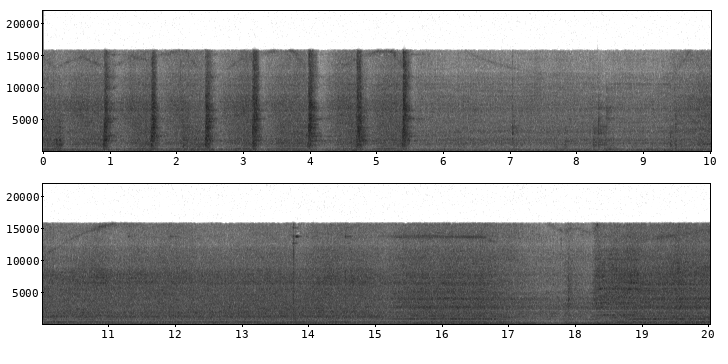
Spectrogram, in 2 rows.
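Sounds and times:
auger drill rig engine: 0:00.0 - 0:20.0.

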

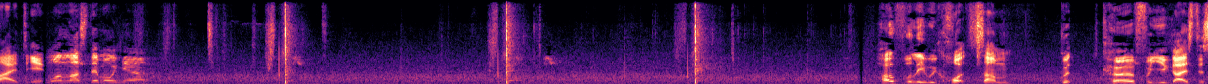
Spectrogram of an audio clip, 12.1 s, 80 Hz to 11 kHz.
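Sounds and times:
steady background hum: 0:00.0 - 0:12.0
tennis racket striking ball: 0:02.1 - 0:03.3, 0:04.8 - 0:05.6, 0:06.7 - 0:07.5
ball bouncing on hard court: 0:02.7 - 0:03.2, 0:04.8 - 0:05.6, 0:06.7 - 0:07.5.

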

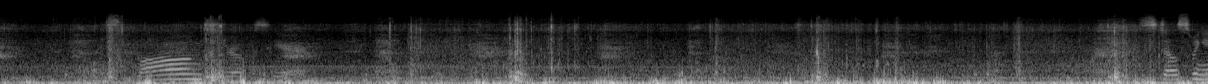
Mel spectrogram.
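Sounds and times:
oars knocking in oarlocks: 0:00.0 - 0:11.6
wind on microphone: 0:00.0 - 0:12.0.

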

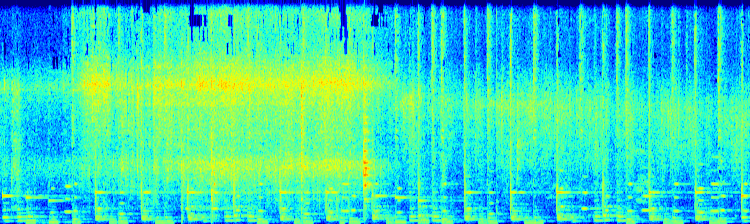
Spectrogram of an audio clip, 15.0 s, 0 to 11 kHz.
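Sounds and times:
background music with steady beat: 0:00.0 - 0:15.0
hot oil sizzling with rice: 0:00.9 - 0:15.0.

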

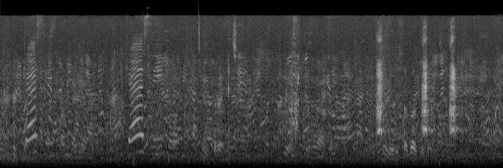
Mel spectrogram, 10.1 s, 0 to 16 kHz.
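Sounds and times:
dog barking: 0:07.5 - 0:07.7, 0:08.4 - 0:09.2.

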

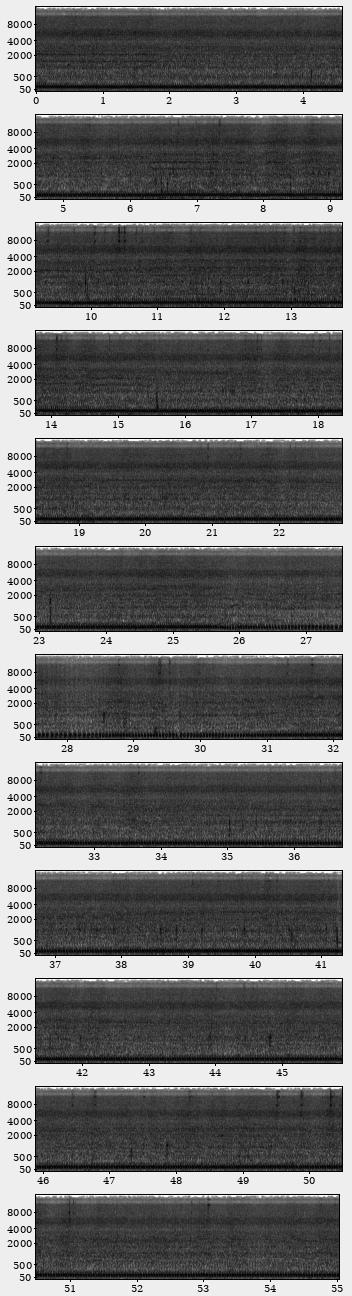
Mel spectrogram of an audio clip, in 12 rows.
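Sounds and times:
motorcycle engine running: 0:00.0 - 0:55.0
tyres rumbling on gravel: 0:03.4 - 0:55.0.

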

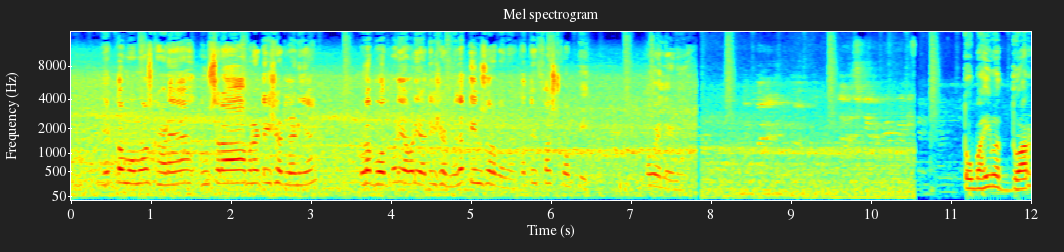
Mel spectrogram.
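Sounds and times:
train rumbling: 0:00.0 - 0:10.6.

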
